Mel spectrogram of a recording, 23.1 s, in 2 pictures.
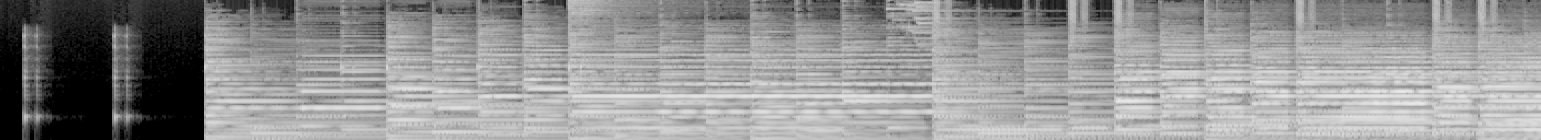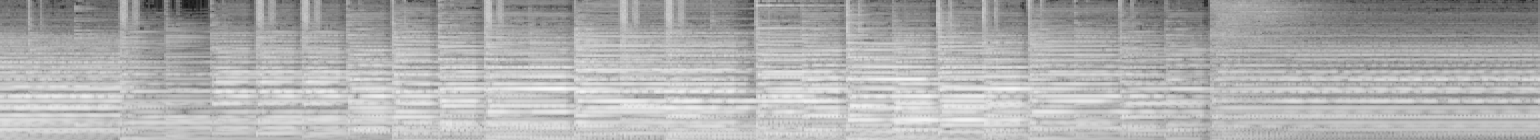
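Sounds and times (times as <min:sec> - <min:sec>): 
MIDI music: 0:02.2 - 0:23.0.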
